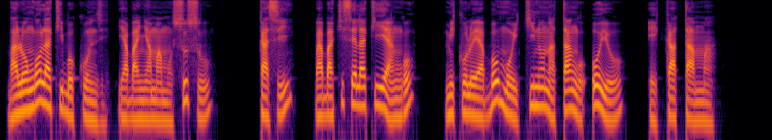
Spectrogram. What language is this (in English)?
Lingala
